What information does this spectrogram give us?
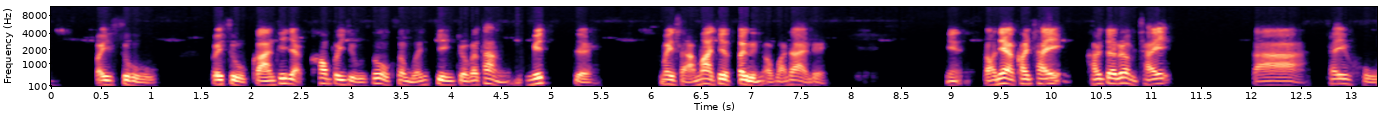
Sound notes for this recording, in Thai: บรรยายผ่านระบบ zoom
